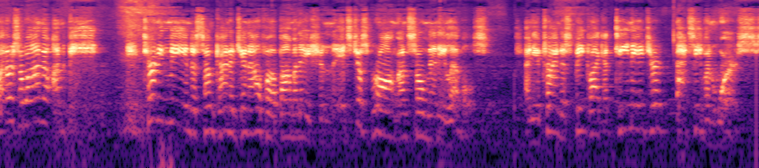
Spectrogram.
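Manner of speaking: ordinary talk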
